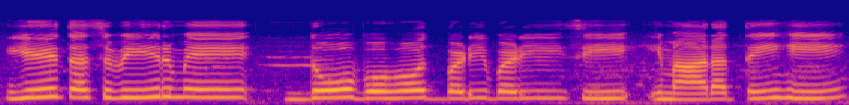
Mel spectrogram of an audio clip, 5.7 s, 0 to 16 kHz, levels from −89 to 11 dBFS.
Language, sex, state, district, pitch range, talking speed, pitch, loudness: Hindi, female, Madhya Pradesh, Bhopal, 240-275 Hz, 105 wpm, 255 Hz, -12 LUFS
